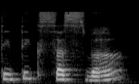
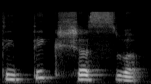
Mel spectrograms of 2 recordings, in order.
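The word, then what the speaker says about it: तितिक्षस्व: This is SH as in shirt. This is sa as in S. So it's not titik sasva, it is titik shasva.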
